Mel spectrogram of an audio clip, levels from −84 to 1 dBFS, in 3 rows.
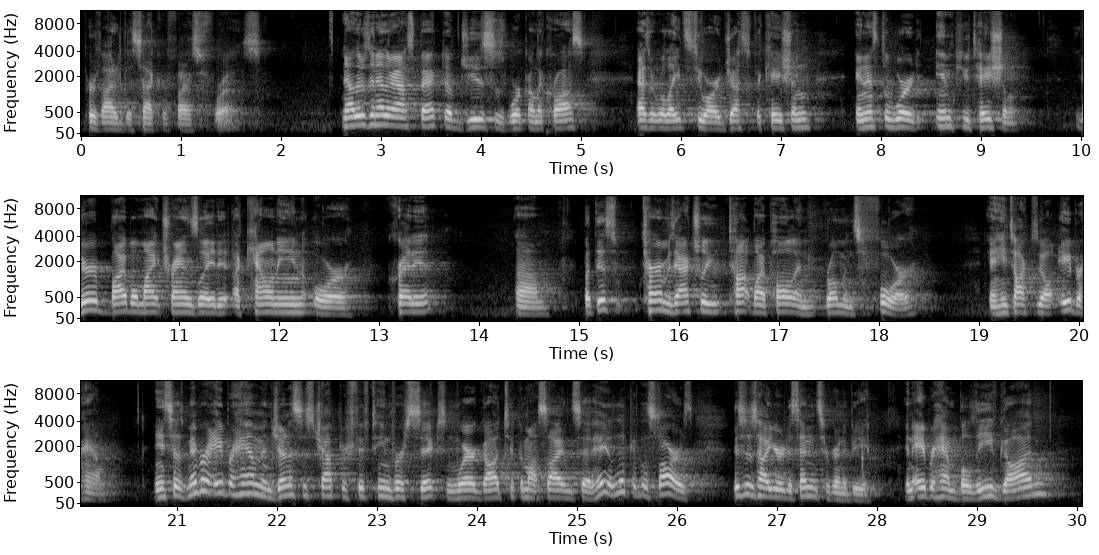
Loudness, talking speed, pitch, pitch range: -25 LUFS, 175 wpm, 170 Hz, 150-190 Hz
